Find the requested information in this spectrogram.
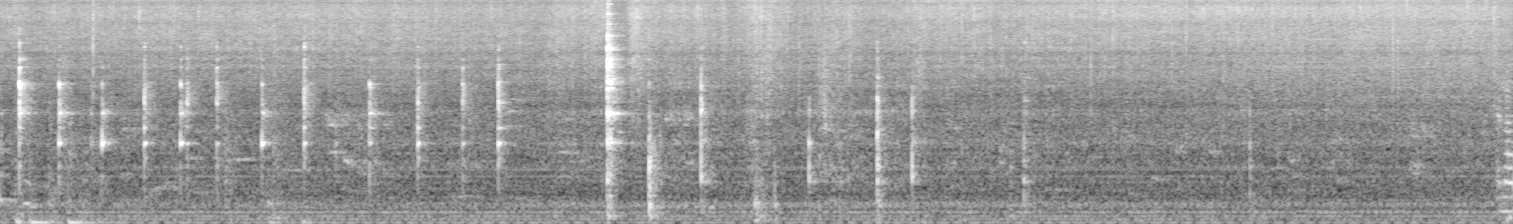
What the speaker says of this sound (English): So I'm just going to literally just give that a quick stir, and then add in the onions.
